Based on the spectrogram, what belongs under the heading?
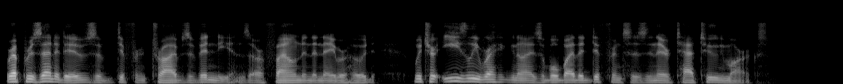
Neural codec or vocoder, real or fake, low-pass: codec, 16 kHz in and 24 kHz out, 0.9 kbps, LongCat-Audio-Codec, four codebook decoder; fake; 7.2 kHz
